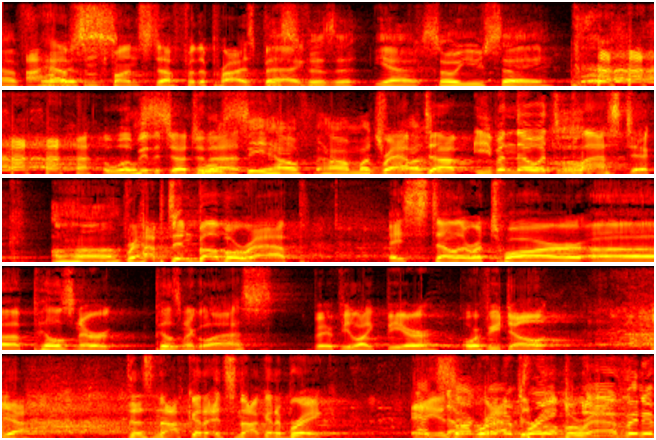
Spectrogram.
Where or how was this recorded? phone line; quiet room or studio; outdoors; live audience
live audience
